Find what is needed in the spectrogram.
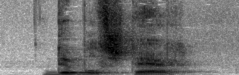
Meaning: binary star
- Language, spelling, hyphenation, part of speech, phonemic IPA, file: Dutch, dubbelster, dub‧bel‧ster, noun, /ˈdʏbəlstɛr/, Nl-dubbelster.ogg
